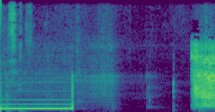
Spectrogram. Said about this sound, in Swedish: Nu ska vi ringa upp Hannes.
